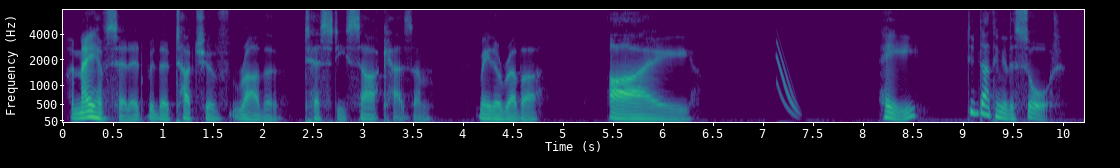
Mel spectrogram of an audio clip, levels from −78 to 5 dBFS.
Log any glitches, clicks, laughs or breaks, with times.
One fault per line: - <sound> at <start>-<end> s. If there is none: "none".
- chirp at 7.1-7.4 s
